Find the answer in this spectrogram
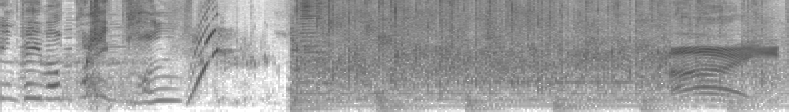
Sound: applauding

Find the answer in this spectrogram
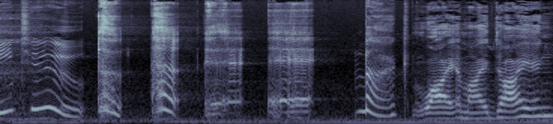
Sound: coughs

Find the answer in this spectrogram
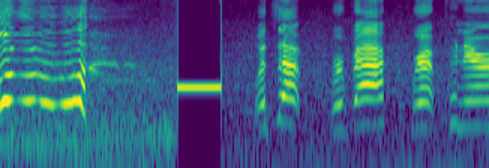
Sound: beep

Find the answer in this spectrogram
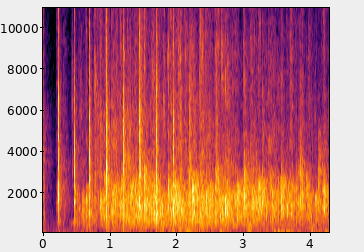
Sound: audience applauding

